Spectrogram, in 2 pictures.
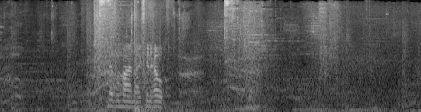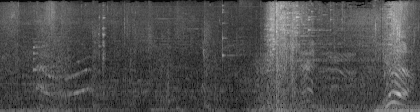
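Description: Swords clash and strike in a fight.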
